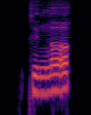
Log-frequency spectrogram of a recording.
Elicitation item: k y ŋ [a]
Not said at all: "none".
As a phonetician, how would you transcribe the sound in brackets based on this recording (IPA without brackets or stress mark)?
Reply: ɑ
